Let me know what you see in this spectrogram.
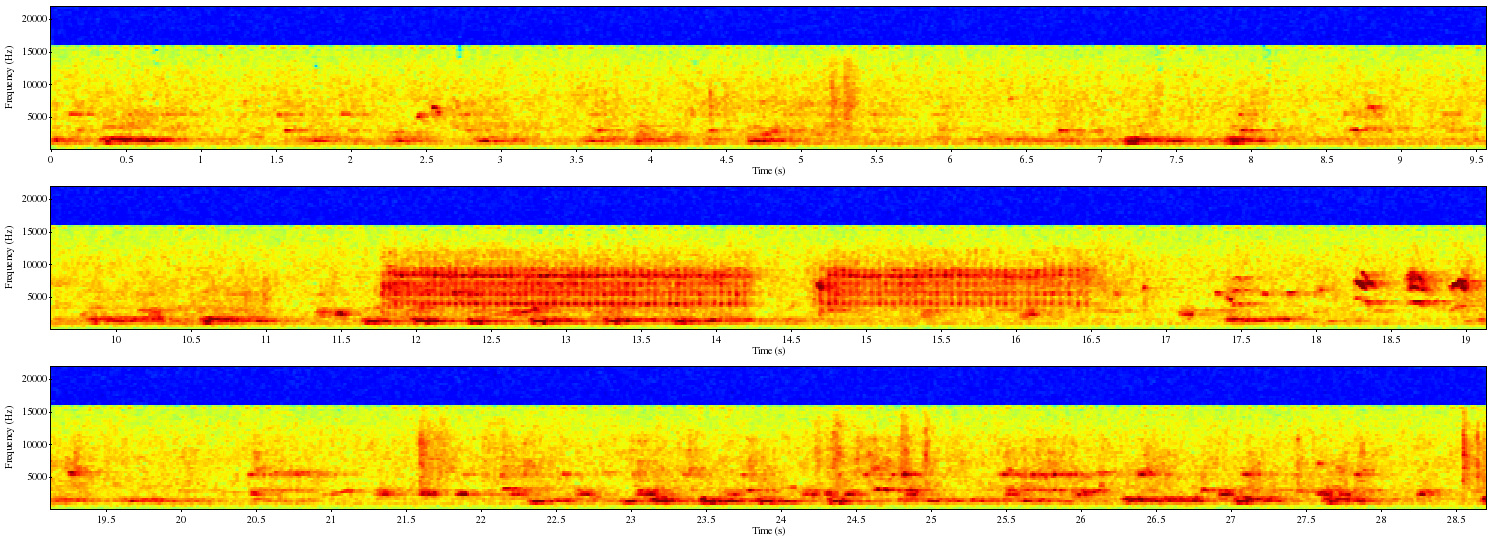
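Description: Birds calling repeatedly, with a long high drone, broken once, from about twelve to sixteen seconds in, over a steady low rumble.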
